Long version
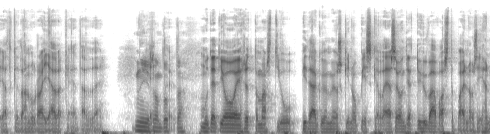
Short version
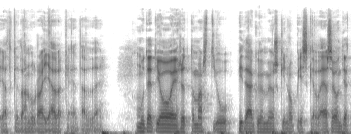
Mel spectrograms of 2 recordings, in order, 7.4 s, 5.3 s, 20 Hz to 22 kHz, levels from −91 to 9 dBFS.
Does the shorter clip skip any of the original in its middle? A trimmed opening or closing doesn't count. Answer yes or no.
yes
